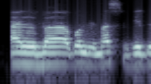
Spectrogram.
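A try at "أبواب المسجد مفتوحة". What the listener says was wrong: وہاں پر لام آپ کو نظر آ رہا ہے؟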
